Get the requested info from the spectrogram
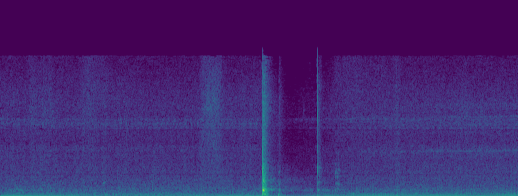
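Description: Husqvarna splitting maul striking a firewood round once, a sharp crack about two and a half seconds in, followed half a second later by a lighter knock.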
